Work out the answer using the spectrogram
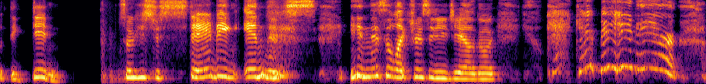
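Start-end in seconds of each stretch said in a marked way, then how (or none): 5.2-6.9 very high, shrieking, wailing villain cry. Retelling a cartoon scene, imitating Starscream screaming for no reason. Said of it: "Screaming for no reason".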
